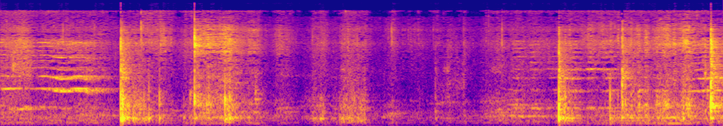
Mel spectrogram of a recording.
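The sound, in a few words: dishing out mater pulao from the pot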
